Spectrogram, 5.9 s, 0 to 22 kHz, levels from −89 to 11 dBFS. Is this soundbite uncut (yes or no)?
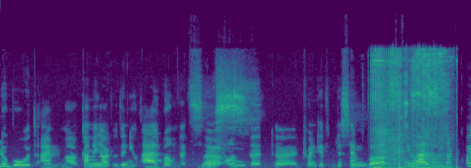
no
